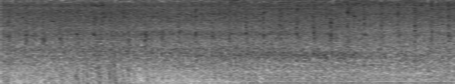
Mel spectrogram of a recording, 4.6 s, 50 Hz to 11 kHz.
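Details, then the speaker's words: 1985 Mercedes 500SEC Euro, warm idle in Drive with the brake set: rough uneven knocking about three beats a second, heard from the passenger side. A misfire appears only in Drive and under acceleration; exhaust was also considered. Cause not confirmed. "all right so the car is in drive and you hear this noise it's coming from the passenger side come down here it's not the driver's side"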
